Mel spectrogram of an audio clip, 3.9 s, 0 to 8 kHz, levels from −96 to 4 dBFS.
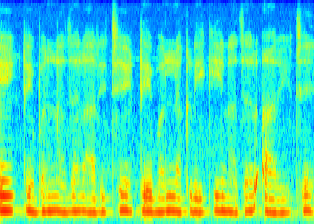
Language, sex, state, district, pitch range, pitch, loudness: Rajasthani, female, Rajasthan, Nagaur, 180-195 Hz, 185 Hz, -19 LUFS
